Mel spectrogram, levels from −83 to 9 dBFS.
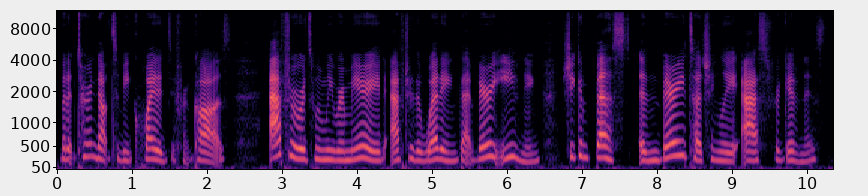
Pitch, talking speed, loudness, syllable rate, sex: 215 Hz, 160 wpm, -26 LUFS, 5.5 syllables/s, female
